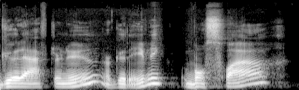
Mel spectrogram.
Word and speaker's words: bonsoir: I want you to say bonjour, bonjour, and good afternoon or good evening, bonsoir, bonsoir, and good night, good evening, bonne nuit, bonne nuit.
